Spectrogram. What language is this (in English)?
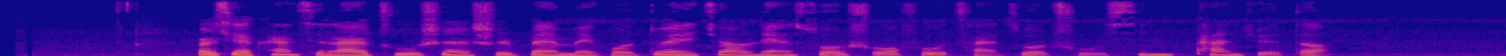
Chinese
